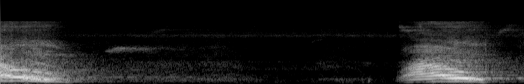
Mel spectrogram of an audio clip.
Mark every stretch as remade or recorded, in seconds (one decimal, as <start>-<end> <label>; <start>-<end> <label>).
0.0-0.5 remade; 0.5-1.3 recorded; 1.3-5.2 remade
